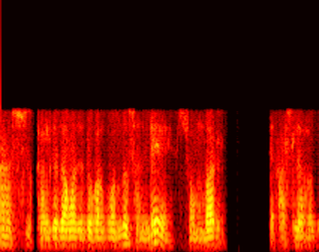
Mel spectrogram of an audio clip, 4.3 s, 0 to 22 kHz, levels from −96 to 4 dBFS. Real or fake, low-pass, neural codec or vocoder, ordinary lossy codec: fake; 3.6 kHz; vocoder, 24 kHz, 100 mel bands, Vocos; none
